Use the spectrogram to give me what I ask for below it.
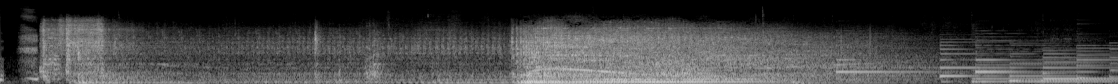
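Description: A car engine starts up before driving off, a rough burst of noise swelling into a rev that climbs in pitch and then settles into a steady, loud running drone.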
